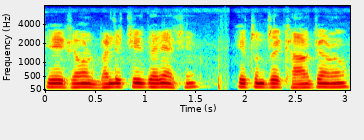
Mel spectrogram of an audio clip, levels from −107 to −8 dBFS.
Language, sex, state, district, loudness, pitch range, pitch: Garhwali, male, Uttarakhand, Tehri Garhwal, -16 LUFS, 125-130 Hz, 125 Hz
